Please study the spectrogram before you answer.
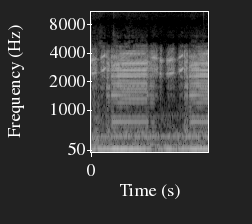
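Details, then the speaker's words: Echophone Commercial EC-1 radio after removing a shorted tuning-capacitor plate, antenna connected: steady harsh buzz with a whistling edge and no programme audio, oscillation likely from something back-feeding through the AC mains. "kind of like an oscillating type noise but we're not really detecting any audio we're getting different things"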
